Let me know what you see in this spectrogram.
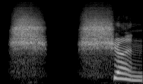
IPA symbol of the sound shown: ʃ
